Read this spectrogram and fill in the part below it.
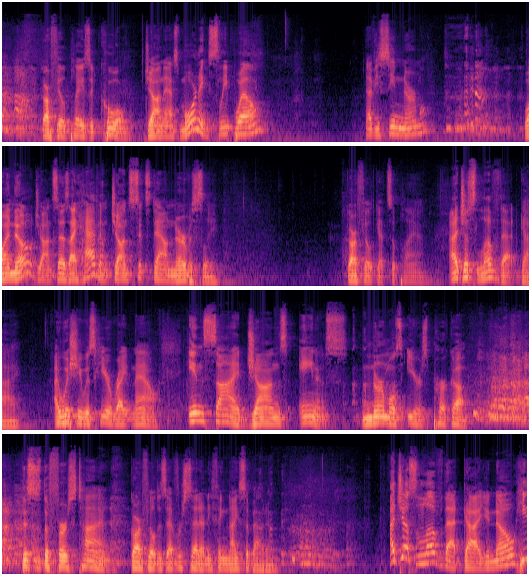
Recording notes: Recorded at Nerdmelt Theater, June 18 2013.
